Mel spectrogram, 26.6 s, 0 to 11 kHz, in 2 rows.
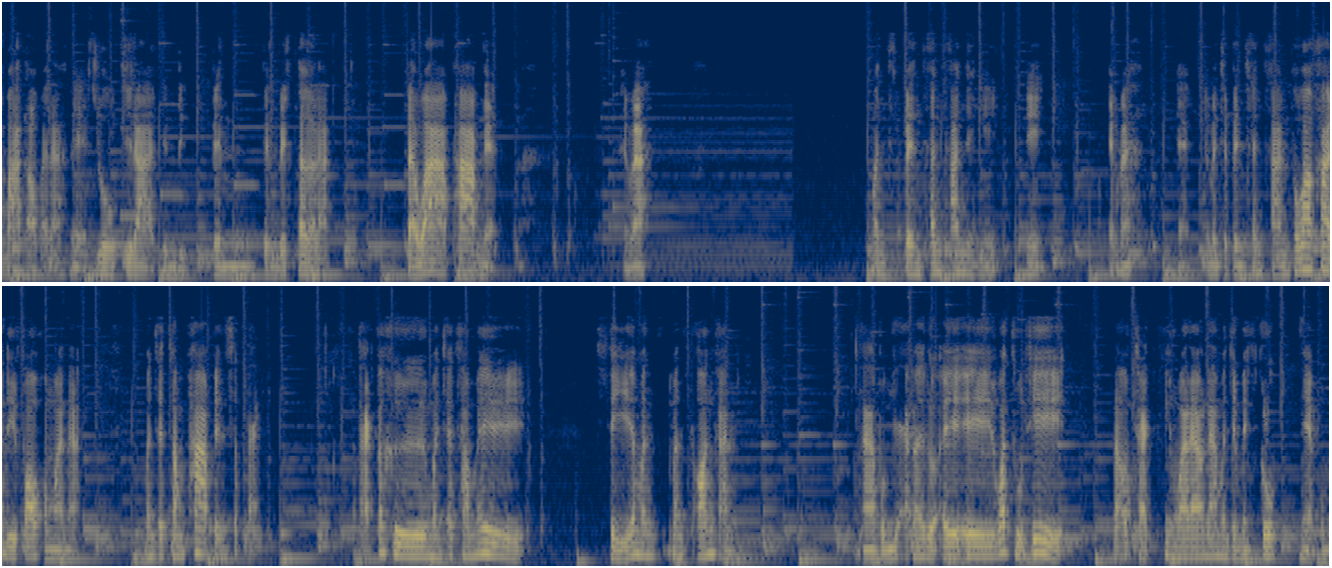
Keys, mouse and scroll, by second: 1.3-3.3 drag, 3.8 middle click, 4.9 ctrl+middle click, 5.7 ctrl+middle click, 6.5 ctrl+middle click, 8.4 ctrl+middle click, 9.7 middle click, 10.6 ctrl+middle click, 11.0 ctrl+middle click, 11.6 ctrl+middle click, 13.2 middle click, 14.6 middle click, 15.2 ctrl+middle click, 16.1 ctrl+middle click, 24.4 click, 25.1 click, 26.2-26.5 drag.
